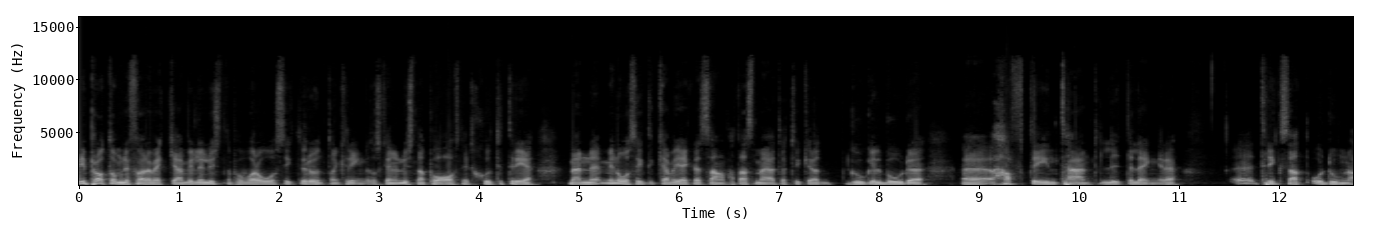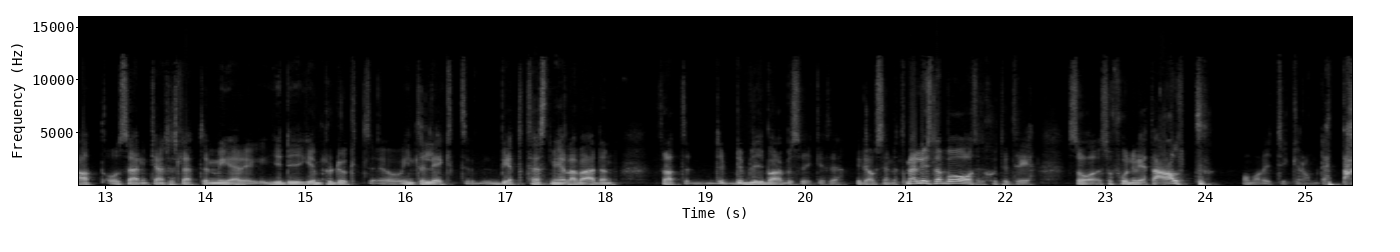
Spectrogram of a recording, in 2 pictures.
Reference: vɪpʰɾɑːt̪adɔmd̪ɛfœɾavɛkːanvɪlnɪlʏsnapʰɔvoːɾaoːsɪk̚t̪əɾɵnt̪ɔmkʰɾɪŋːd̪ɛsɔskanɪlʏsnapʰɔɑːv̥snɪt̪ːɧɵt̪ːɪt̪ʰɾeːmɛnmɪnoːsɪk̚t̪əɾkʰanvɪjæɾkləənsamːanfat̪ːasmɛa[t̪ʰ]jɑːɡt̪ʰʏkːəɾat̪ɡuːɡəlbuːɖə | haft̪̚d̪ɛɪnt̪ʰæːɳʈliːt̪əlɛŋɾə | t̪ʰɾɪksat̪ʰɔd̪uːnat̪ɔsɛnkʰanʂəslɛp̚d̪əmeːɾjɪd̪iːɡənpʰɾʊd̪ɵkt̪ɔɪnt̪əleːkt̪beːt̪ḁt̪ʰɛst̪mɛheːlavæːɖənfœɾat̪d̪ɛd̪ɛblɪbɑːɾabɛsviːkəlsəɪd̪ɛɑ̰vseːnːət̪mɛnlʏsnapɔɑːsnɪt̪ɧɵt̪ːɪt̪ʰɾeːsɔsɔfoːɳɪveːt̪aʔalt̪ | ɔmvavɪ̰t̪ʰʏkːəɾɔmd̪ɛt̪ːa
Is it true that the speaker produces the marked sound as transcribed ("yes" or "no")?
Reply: no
